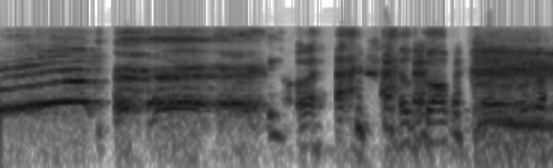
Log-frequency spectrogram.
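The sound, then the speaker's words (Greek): A person vocally imitates a hen clucking after laying an egg, a string of throaty, choppy bursts with a rising squawk at the start and end, fairly loud. “Έκανε αυτό το κουρκουρκουρκουρκ.”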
